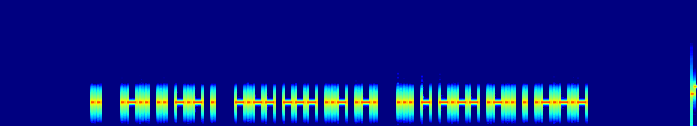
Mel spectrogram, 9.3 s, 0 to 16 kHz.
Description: Morse code, heard as a keyed tone, about 30 wpm, 700 Hz. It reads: I LIKE YOUR STYLE.
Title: Sentences from Top 1000 Words - Review Part 5 - 30wpm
